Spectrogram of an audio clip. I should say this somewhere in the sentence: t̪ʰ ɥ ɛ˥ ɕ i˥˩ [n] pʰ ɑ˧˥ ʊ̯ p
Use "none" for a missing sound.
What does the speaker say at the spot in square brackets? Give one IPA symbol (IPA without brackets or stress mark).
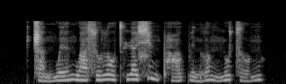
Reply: ŋ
